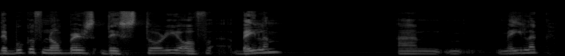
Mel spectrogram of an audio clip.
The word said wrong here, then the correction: Balak: But Balak was afraid of the Jews.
